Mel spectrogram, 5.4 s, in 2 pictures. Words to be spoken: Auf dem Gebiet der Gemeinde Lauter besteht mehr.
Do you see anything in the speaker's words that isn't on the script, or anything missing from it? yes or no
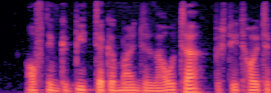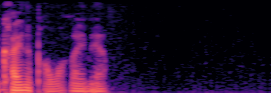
yes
